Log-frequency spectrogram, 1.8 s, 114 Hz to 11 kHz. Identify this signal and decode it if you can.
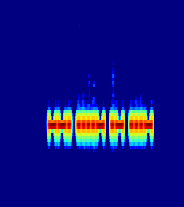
Morse code, heard as a keyed tone, about 52 wpm, 700 Hz. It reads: G4AV
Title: DXCC-100 Call Signs - 4 Characters - 50wpm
